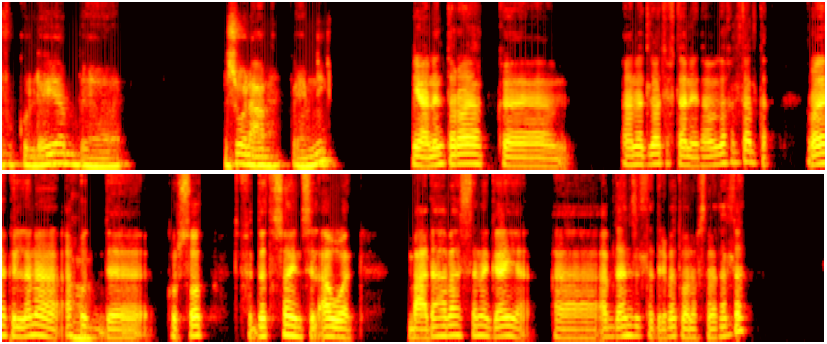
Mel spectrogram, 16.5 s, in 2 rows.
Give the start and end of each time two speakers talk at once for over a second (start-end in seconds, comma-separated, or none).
none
